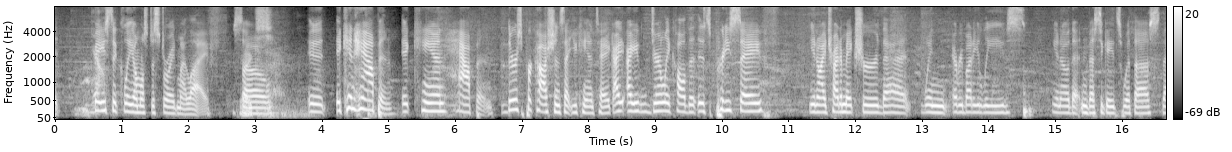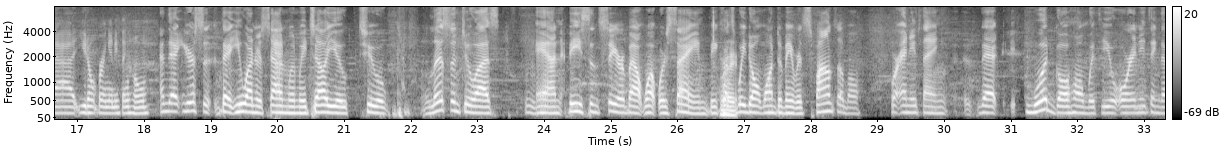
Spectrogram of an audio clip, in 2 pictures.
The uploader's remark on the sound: We recorded the show overnight at the DOS REALES Mexican Restaurant in Shawnee which its employees claim to be haunted!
